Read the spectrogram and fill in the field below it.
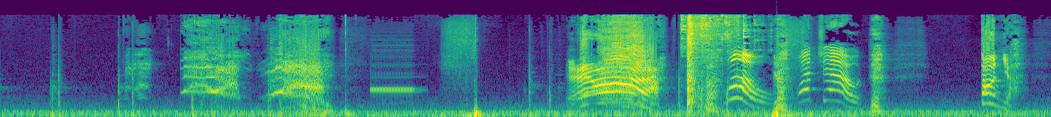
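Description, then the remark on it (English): Things get smashed in a kitchen: sharp crashes and bursts of shattering break out between loud yelling and groaning, with a couple of hard, abrupt impacts standing out among the noise. “Why are you yelling and smashing stuff?”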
